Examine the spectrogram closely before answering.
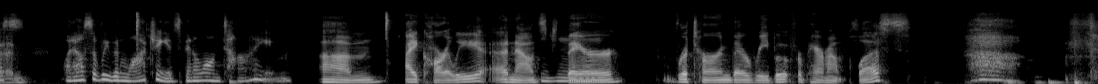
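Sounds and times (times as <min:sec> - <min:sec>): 
speech: 0:00.0 - 0:10.9
sharp surprised gasp: 0:09.7 - 0:10.2.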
